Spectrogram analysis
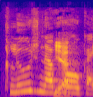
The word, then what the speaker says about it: Cluj-Napoca: romania yes oh yeah see it's better to pronounce the name of the city that is in the heart of Transylvania cluj-napoca yes indeed some sort of vegetarian food huh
